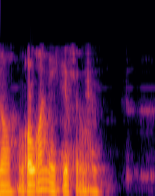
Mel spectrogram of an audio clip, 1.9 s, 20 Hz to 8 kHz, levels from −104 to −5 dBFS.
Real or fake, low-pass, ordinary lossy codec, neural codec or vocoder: fake; 7.2 kHz; AAC, 16 kbps; codec, 16 kHz, 2 kbps, FunCodec, trained on LibriTTS, 25 frames a second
